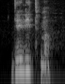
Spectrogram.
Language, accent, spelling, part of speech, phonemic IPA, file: French, Canada, délitement, noun, /de.lit.mɑ̃/, LL-Q150 (fra)-délitement.wav
- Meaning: disintegration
